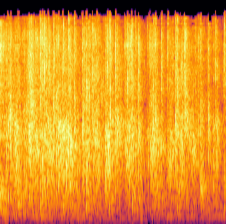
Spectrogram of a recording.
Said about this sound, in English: Give God a hand clap.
